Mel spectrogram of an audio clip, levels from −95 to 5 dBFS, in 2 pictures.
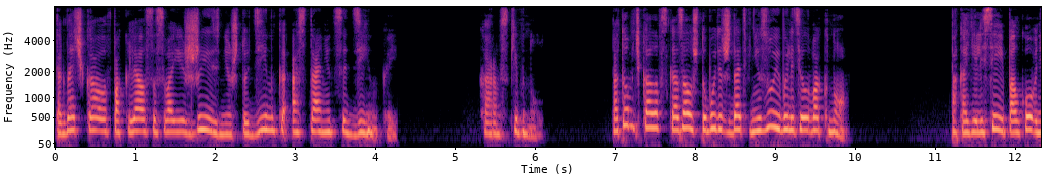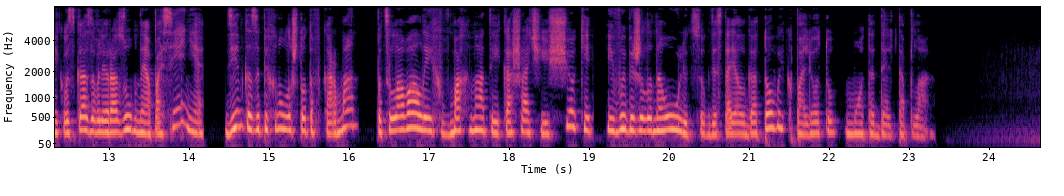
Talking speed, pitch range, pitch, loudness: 120 wpm, 195-255 Hz, 220 Hz, -21 LUFS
